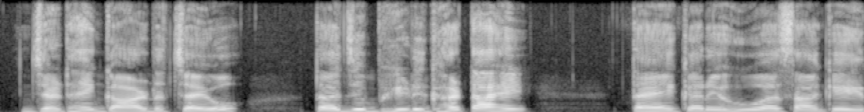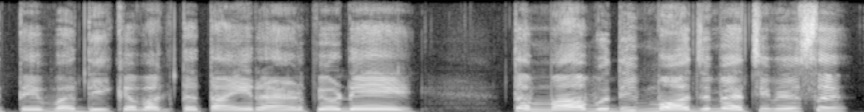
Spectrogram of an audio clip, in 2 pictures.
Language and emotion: Sindhi, happy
